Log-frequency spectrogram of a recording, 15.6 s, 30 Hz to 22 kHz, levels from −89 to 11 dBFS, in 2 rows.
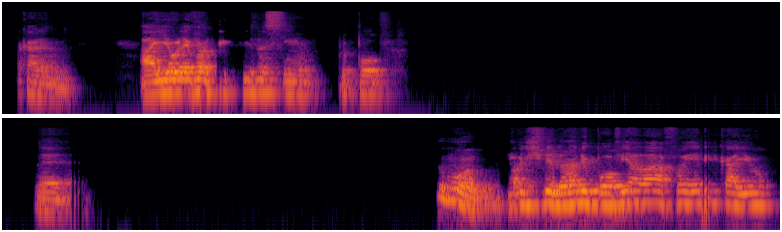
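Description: Speech with two stretches of soft-edged dropouts: the sound fades out and back in repeatedly between 8.47 and 8.67 s, with the longest gap under a tenth of a second, and again very briefly between 14.78 and 14.86 s. This is AAC frame loss with muting. The decoder zeroes each missing frame's spectrum, and the overlapping windows smooth the edges into gentle holes instead of hard cuts.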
